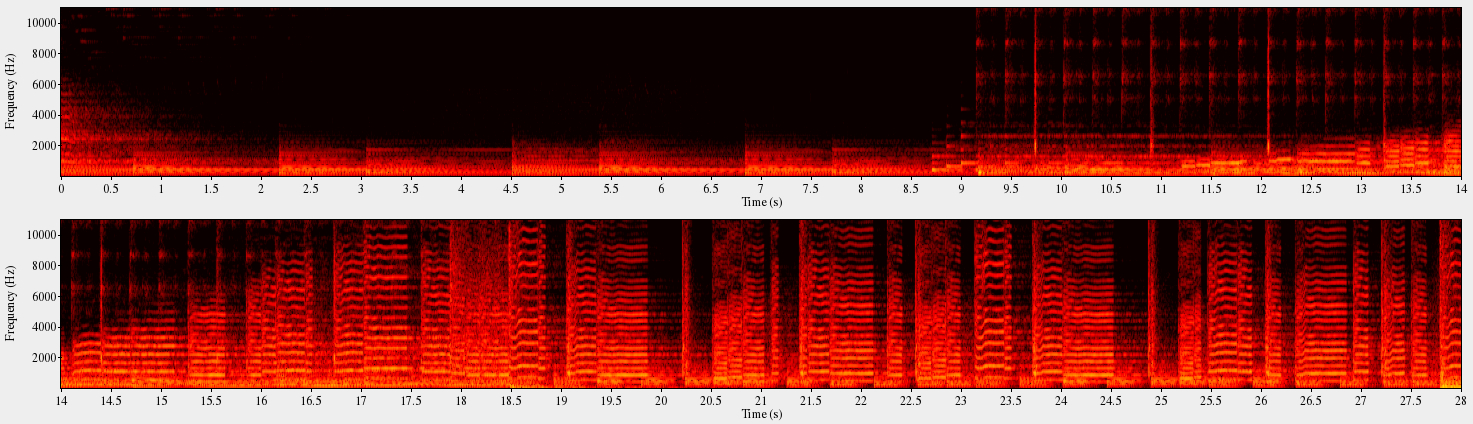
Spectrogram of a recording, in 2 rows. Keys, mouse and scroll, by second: 2.4 ctrl+0, 3.7 click, 7.0 ctrl+a, 9.7-13.1 typing, 15.1 click, 19.8 space, 24.4 space, 25.2 click, 26.3 space.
